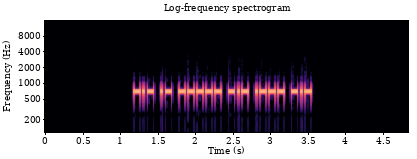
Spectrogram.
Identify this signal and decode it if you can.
Morse code, heard as a keyed tone, about 40 wpm, 700 Hz. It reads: KA0KJK
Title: USA Call Signs - 6 Characters - 2x Character Spacing - 40wpm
